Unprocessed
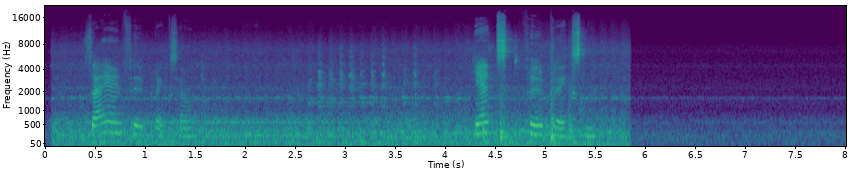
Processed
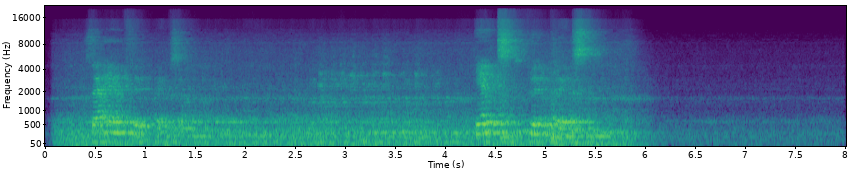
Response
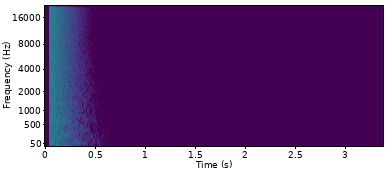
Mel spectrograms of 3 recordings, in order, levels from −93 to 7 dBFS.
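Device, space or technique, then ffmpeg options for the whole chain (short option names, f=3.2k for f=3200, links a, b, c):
speakerphone in a meeting room: -filter_complex "[0:a]asettb=1/sr,asplit=3[a][b][c];[a]atrim=end=3.074[d];[b]atrim=start=3.07:end=3.62,asetpts=PTS-STARTPTS,afade=t=in:d=0.004:c=qsin,afade=t=out:st=0.546:d=0.004:c=qsin,adynamicequalizer=threshold=0.00141:dfrequency=1000:dqfactor=2.5:tfrequency=1000:tqfactor=2.5:attack=5:release=100:ratio=0.375:range=1.5:mode=boostabove:tftype=bell[e];[c]atrim=start=3.616[f];[d][e]acrossfade=d=0.004:c1=hsin:c2=qsin[g];[g][f]acrossfade=d=0.004:c1=qsin:c2=hsin[h];[1:a]atrim=start_sample=2205[i];[h][i]afir=irnorm=-1:irlink=0,asplit=2[j][k];[k]adelay=170,highpass=300,lowpass=3.4k,asoftclip=type=hard:threshold=-14.5dB,volume=-7dB[l];[j][l]amix=inputs=2:normalize=0,dynaudnorm=f=160:g=3:m=4dB" -ar 48000 -c:a libopus -b:a 24k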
